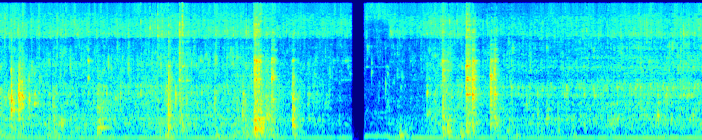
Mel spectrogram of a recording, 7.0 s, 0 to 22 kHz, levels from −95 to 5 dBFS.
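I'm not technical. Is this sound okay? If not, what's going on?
No. At 3.51 s there is a playback stall: the player likely ran short of data and went silent for about a tenth of a second until 3.65 s. Then comes catch-up at higher speed: from 3.65 to 3.89 s the player rushes through its backlog at 1.5 times normal speed, so the sound briefly runs faster and noticeably higher in pitch before settling back.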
